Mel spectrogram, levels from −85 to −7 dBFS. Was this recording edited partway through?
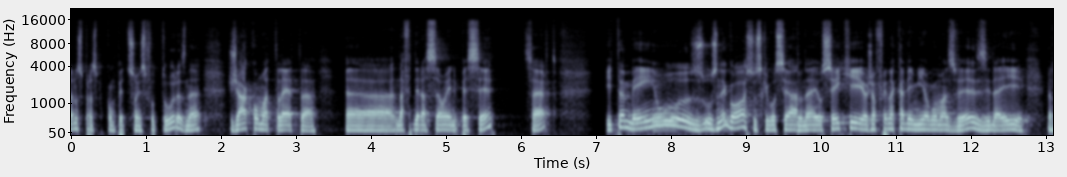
yes; 1 cut; at 9.7 s

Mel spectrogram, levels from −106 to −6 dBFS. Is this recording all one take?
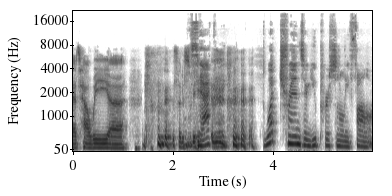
no; 2 cuts; at 1.4 s, 3.8 s

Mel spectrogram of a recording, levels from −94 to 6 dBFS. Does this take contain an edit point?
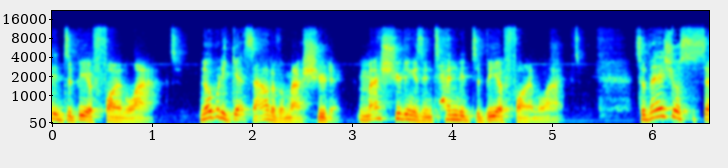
yes; 1 cut; at 3.0 s

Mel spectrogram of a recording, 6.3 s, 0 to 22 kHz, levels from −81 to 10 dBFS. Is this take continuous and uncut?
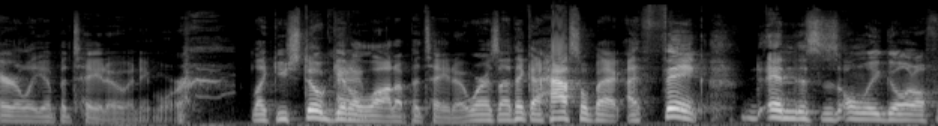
no; 1 cut; at 1.5 s

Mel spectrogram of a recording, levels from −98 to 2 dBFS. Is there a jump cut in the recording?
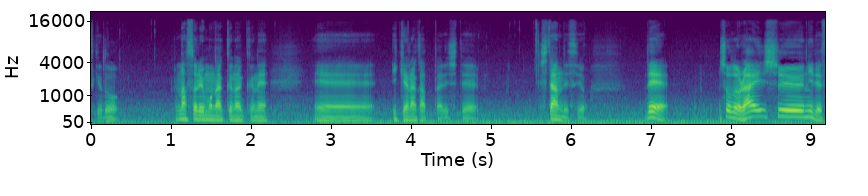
no; 0 cuts

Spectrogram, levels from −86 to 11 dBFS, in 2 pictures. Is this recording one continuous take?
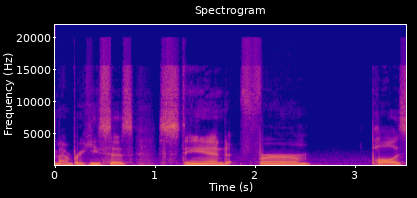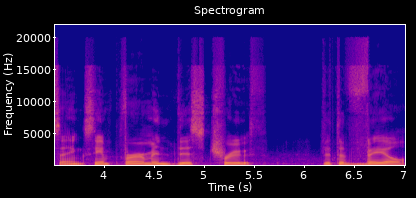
yes; 0 cuts

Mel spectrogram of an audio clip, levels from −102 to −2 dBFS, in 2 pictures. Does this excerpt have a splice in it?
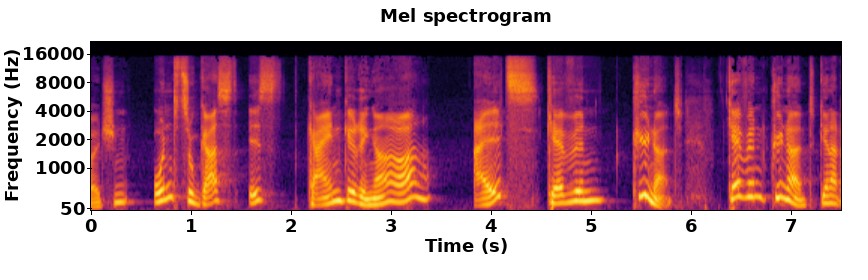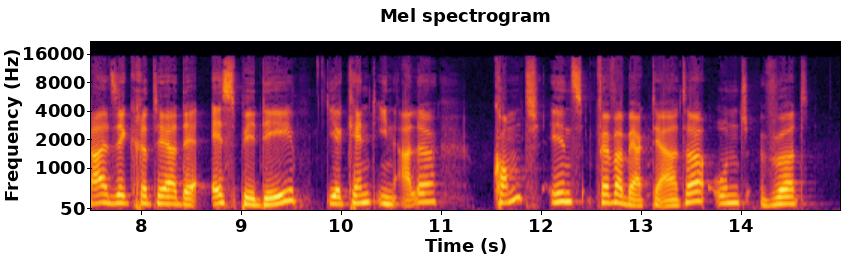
yes; 1 cut; at 4.5 s

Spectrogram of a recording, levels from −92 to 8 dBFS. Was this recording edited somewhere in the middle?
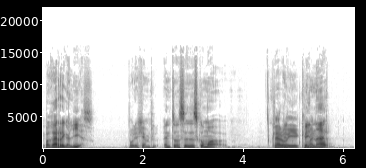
no; 0 cuts

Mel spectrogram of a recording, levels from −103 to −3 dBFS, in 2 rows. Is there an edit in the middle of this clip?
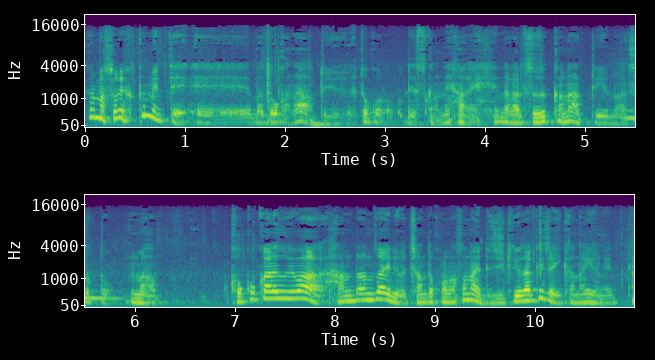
no; 0 cuts

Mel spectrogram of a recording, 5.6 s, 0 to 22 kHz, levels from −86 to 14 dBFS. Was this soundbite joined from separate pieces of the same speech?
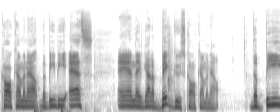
no; 0 cuts

